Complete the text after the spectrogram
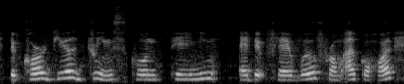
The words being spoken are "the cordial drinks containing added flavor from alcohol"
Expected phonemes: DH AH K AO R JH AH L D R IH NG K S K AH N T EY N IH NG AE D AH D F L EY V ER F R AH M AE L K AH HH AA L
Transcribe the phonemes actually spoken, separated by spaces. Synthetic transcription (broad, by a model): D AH K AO R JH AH L D R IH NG S K AH N T EY N IH NG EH D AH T F L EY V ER F R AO M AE L K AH HH AA L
